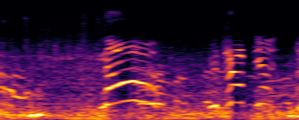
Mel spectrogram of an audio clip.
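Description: A woman's high-pitched scream on a Wild Maus roller coaster ride, one rising-and-falling shriek about a second in, over the low rumble of the moving ride car.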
